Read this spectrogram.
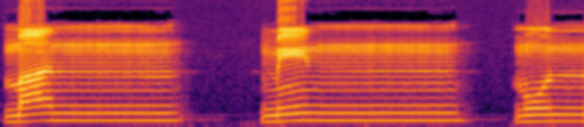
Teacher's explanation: تو یہ من جو ہے ناک میں آواز جاری سے غنہ کہا جاتا ہے۔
